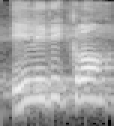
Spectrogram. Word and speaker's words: Ilírico: Desde Jerusalén, la parte más al sur donde ministró, hasta el Ilírico, así se pronuncia, es más o menos donde está ahora Yugoslavia o el área de Ucrania.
